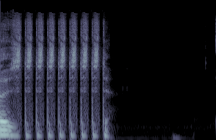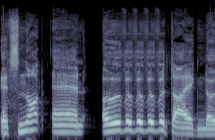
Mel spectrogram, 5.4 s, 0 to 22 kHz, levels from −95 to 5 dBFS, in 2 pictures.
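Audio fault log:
0.33–1.30 s: repeated frames. A 139 ms block of speech plays seven extra times, stuttering and adding about 975 ms.
2.74 s: repeated buffer. A tiny buffer, which fits 64 samples, replays twice after audio arrived late, giving a brief click-like buzz.
4.30–4.72 s: repeated frames. Another 139 ms block repeats three more times, a shorter stutter, adding about 418 ms.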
